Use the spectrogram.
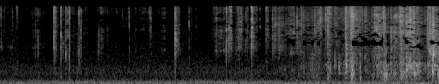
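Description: A knit-gloved hand presses down on and crushes thin, clear plates and shards of ice lying on dirt and grass. Sharp, bright, glassy cracks and crackles snap out in quick, irregular bursts over a faint low rumble. The crunching grows denser and louder toward the end as the ice breaks apart.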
